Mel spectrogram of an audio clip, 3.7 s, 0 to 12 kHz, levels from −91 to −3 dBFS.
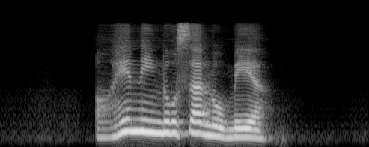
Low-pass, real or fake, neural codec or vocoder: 7.2 kHz; fake; codec, 16 kHz, 0.2 kbps, FocalCodec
